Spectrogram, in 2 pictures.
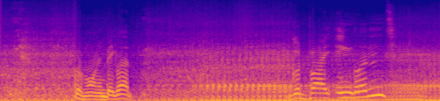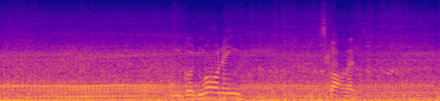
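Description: A motorcycle engine revs up sharply several times as gears change.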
